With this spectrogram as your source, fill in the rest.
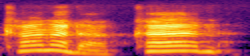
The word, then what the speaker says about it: Canada: does like brazil brazil what about canada canada canada canada so you put the stress on the first of the syllabi decay canada and for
